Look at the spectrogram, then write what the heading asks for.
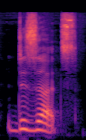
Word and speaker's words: dessert: are lots of delicious desserts dessert dessert is different from desert desert is d-e-s-e-r-t okay whereas this is dessert now how do we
